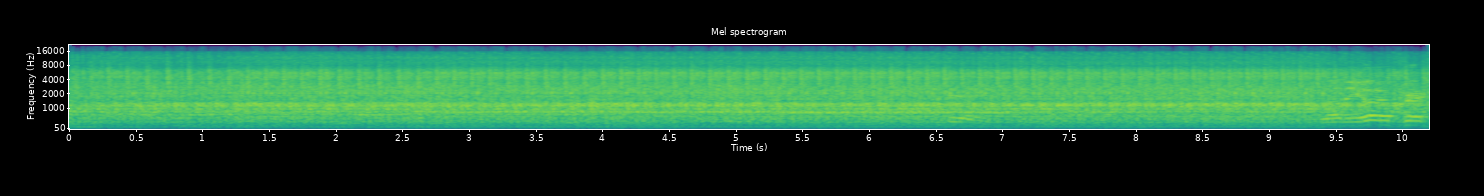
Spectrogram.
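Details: Diesel in a Fisher 30 boat test-run after cooling-system repairs (new water pump impeller and thermostat, repaired thermostat cover, unclogged exhaust elbow): even diesel clatter at a steady rhythm with no misses, knocks or hunting; engine running normally.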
